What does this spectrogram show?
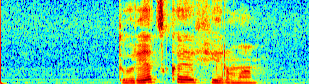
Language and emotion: Russian, neutral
